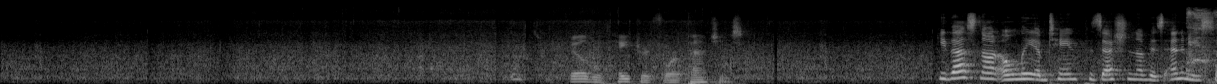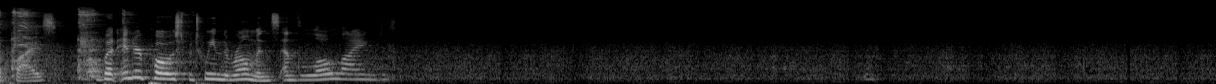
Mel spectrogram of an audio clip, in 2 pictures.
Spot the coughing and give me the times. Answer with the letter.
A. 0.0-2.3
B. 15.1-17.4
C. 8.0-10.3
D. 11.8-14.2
D.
